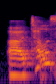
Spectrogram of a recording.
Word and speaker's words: Telus: and marketing them yeah so it's telus international tell us tell us no worries uh we we get it in a few different ways but telus international has really grown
